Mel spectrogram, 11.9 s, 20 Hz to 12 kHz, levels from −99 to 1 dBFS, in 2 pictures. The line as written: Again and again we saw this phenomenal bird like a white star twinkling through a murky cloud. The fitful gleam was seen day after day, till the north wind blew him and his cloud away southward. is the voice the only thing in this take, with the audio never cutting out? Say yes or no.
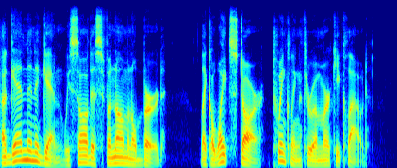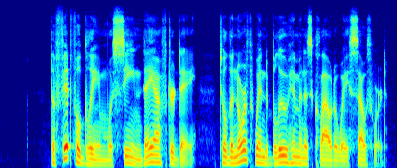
yes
